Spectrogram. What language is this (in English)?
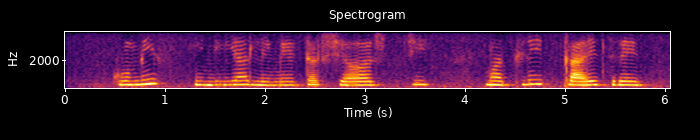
Marathi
